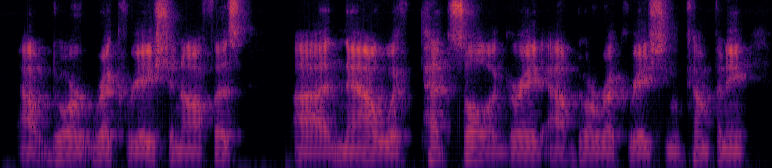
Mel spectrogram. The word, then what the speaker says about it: Petzl: that aren't aware of who or what Petzl is it's it's spelled PE TCL it's not pretzel I wouldn't talk about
